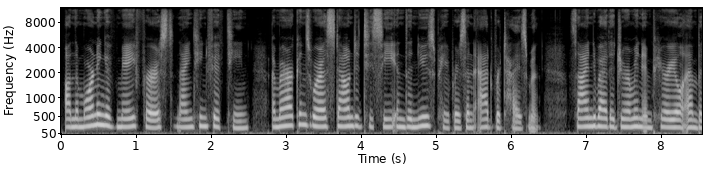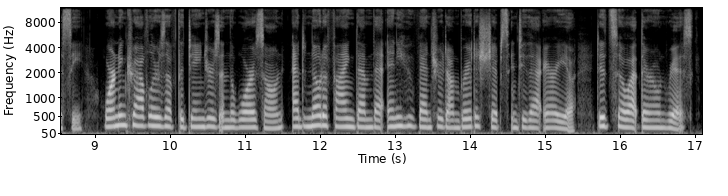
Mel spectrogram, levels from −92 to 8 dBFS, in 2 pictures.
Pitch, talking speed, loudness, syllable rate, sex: 215 Hz, 180 wpm, -20 LUFS, 5.5 syllables/s, female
